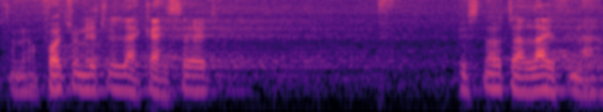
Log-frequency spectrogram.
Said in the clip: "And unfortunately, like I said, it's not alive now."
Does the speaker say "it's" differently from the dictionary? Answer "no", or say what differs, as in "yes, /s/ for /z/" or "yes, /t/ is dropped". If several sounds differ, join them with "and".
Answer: no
